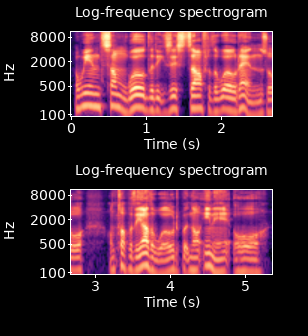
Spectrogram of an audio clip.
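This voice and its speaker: An actor playing an anxious, earnest heroic inner voice in a video game, questioning things in a hesitant, worried way. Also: male voice, medium pitch, a bit bright. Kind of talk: video game character acting.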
